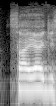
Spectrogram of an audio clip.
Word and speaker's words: Sayegh: É Sayeg? Se pronuncia? Isso. Sayeg simplesmente, ele é um dos sócios da maior rede de academias daqui do estado do Espírito Santo.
